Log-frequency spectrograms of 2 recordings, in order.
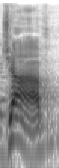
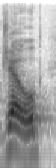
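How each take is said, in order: First: The vowel is a short O sound. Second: The vowel is a long O sound. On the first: The speaker calls it wrong. "it's spelled like Job" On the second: The speaker calls it right. "but it's pronounced Job"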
